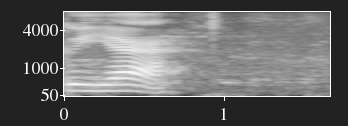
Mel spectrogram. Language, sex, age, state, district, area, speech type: Bodo, female, 30-45, Assam, Chirang, rural, read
